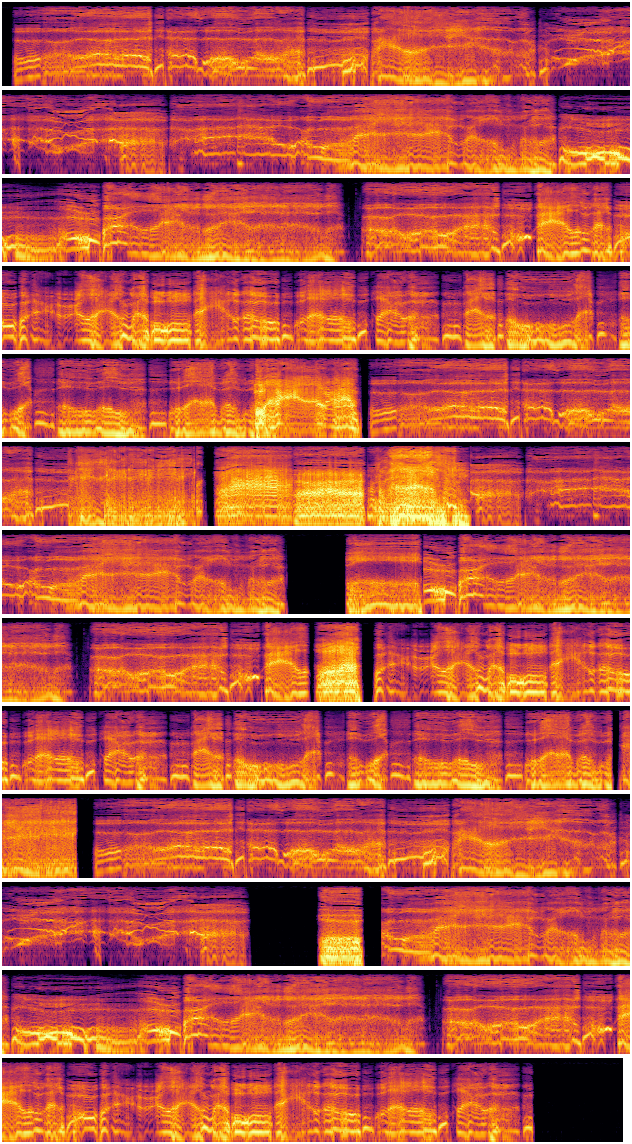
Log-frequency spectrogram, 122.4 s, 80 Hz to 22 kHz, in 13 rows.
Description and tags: Solo Zombie 2
Single groaning zombie. Syncs at 08.24.14.
solo, undead, zombie, monster, voice, horror, groan, dead-season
